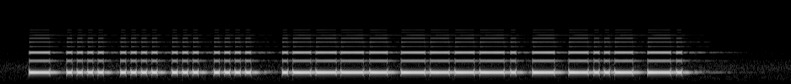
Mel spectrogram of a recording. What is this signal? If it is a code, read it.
Morse code, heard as a keyed tone, hand-sent with a bug key, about 23 wpm, 560 Hz, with room echo. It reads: THHSH 19TXN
